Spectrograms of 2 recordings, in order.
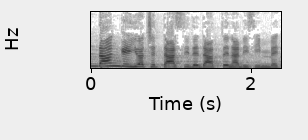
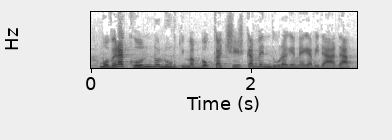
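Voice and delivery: ordinary delivery

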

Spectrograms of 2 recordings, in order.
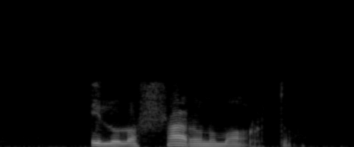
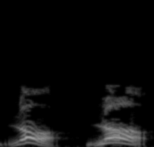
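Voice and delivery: angry shout; 8 semitones higher, 6 dB louder than usual. Acted. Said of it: "gridò l'altro".

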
